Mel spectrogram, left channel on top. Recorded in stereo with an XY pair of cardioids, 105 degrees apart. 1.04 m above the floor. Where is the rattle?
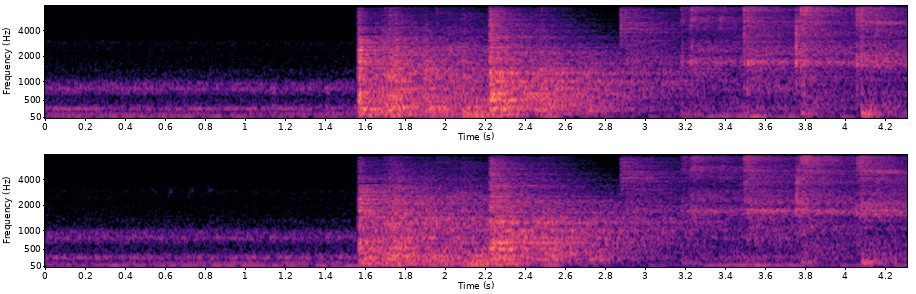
45° left, 0.6 m.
